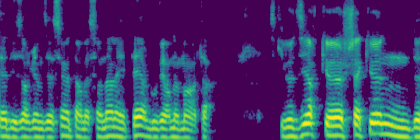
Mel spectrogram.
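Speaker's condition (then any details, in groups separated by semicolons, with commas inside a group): No condition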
